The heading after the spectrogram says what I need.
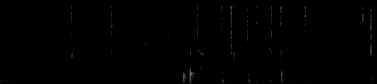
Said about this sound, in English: Just start typing in keywords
